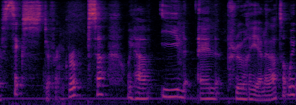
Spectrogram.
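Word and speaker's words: ils: We have il plural and that's what we call them because again we do not pronounce the s at the end of these words.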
